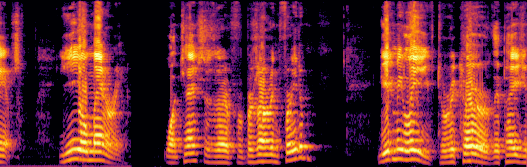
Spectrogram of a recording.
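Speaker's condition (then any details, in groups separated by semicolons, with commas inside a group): Cerebral palsy; reports speaking clearly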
